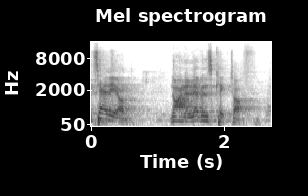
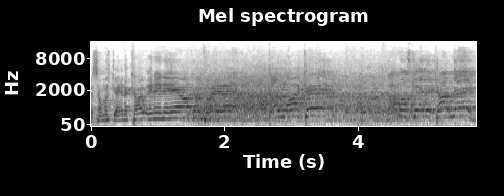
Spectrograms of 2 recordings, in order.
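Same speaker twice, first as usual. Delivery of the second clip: rising to a high, fast alarmed shout; men in the pub sense a row brewing, alarmed shout; mock alarmed men; 8 semitones higher than usual. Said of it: "Men were turning to each other".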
